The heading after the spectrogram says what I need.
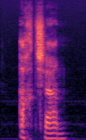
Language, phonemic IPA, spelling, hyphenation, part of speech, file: Dutch, /ˈɑxt.saːm/, achtzaam, acht‧zaam, adjective, Nl-achtzaam.ogg
- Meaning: attentive, careful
